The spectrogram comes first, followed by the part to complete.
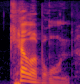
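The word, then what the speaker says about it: Celeborn: one the letter C the letter c is always pronounced c as if it were written with a K it's not pronounced s or CH in any Elish words and so we have things like calborn or kirth similarly the letter G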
